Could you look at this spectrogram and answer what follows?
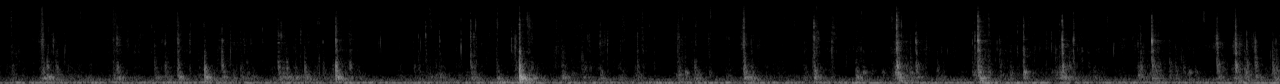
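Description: Hand screwdriver turning a long doorknob mounting bolt through the knob's rose into the other side: irregular small metallic clicks and scrapes as the bit works in the screw head, with one louder knock about five seconds in, over a low steady hum.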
